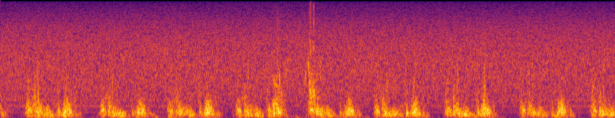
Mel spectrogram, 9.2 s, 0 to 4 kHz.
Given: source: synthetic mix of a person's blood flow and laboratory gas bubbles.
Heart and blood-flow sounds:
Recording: Doppler ultrasound of blood flow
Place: precordium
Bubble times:
4.00-4.37 s: bubbles
4.54-4.80 s: bubbles
From the record:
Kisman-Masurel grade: 212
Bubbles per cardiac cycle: several, 3 to 8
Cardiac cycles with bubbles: 1 to 10%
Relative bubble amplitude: moderate (0.250 to 0.450)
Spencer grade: 1 (occasional bubble signal discernible with the cardiac motion signal, with majority of cardiac periods free of bubbles)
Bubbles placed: anywhere in the cardiac cycle

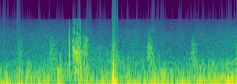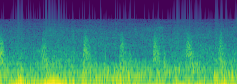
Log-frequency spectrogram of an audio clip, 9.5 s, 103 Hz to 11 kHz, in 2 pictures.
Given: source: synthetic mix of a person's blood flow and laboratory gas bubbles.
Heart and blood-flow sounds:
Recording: Doppler ultrasound of blood flow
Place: subclavian vein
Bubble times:
1.44-1.78 s: bubbles
From the record:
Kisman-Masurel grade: 121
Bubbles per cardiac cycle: 1 to 2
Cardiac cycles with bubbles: 10 to 50%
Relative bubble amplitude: barely perceptible (0.100 to 0.250)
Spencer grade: 2 (many but less than half of the cardiac periods contain bubble signals, singularly or in groups)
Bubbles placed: anywhere in the cardiac cycle

